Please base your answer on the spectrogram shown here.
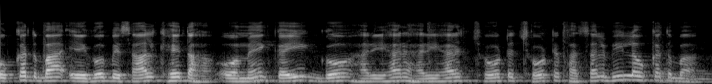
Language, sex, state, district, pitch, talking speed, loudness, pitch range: Bhojpuri, male, Bihar, Gopalganj, 155 Hz, 135 wpm, -23 LUFS, 145-170 Hz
